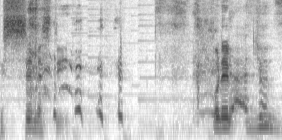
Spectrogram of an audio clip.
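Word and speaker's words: Sinistea: Is it Sinisty or Cis-T? I think I'm saying it wrong. No, it's Sinisty. Look, Wolf, it's a combination of Sinister and T. Sinisty.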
